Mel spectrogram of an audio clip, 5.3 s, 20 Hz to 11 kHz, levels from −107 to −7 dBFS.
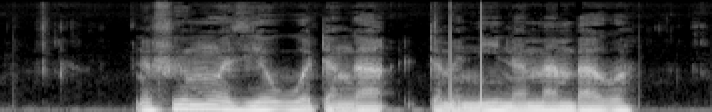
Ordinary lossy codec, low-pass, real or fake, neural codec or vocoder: AAC, 64 kbps; 9.9 kHz; real; none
